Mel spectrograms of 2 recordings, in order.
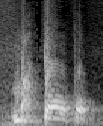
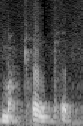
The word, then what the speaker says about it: Matopo: And one of these parts of Africa, say, is a remarkable place called the Mountains of the Round Rocks, Matopo, wrongly pronounced Matopo, in Zimbabwe.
